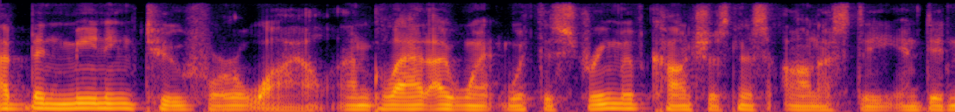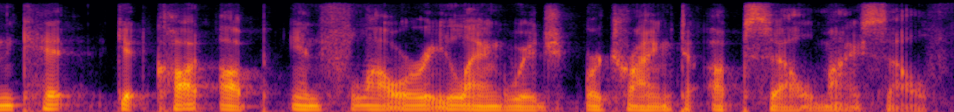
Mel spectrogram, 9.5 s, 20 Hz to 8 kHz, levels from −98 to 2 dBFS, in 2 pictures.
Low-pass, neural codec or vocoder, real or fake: 7.2 kHz; codec, 16 kHz, 4.8 kbps, FACodec; fake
